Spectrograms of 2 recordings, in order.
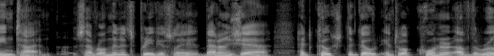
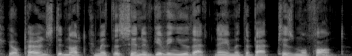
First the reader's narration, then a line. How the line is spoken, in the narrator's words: exclaimed Dame Aloise solemnly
